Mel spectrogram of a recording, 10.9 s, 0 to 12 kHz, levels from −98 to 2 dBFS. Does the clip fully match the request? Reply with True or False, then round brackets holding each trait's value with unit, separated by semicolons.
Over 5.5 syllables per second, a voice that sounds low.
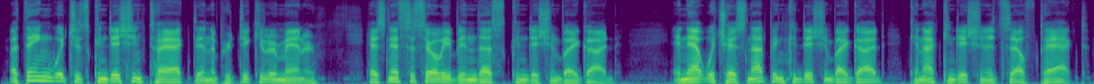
True (5.7 syllables/s; 105 Hz)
